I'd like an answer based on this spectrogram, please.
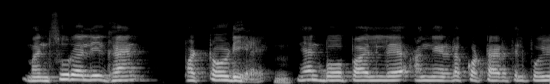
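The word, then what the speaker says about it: Pataudi: ഈ മൻസൂർ അലി ഖാൻ പട്ടോടിയെ ഞാൻ ഭോപ്പാലിൽ അങ്ങേരുടെ കൊട്ടാരത്തിൽ പോയി ഒരിക്കൽ കണ്ടു അങ്ങനെ ഒരു കോൺഗ്രസ് സ്ഥാനാർത്ഥി ആയിരുന്ന കാലത്താണ് സംസാരിച്ചു കൊണ്ടിരുന്നപ്പോൾ അദ്ദേഹമാണ് എന്നോട് പറഞ്ഞത് പട്ടോദി എന്നാണ് ഞാൻ തിരിച്ച് ഞങ്ങളുടെ പത്രത്തിലൊക്കെ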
